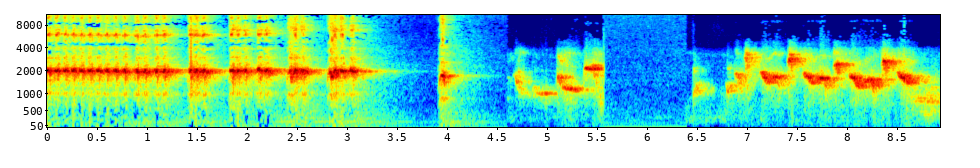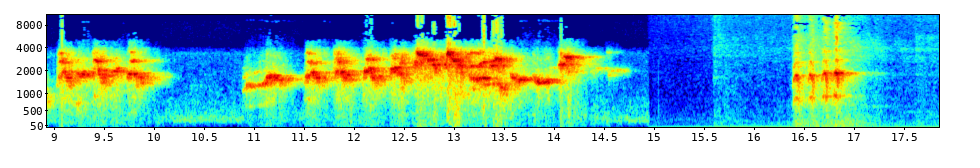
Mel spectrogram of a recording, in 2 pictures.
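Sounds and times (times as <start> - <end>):
bird warbling song: 0.0 - 5.6, 6.4 - 10.2, 10.9 - 14.8, 16.4 - 17.8.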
